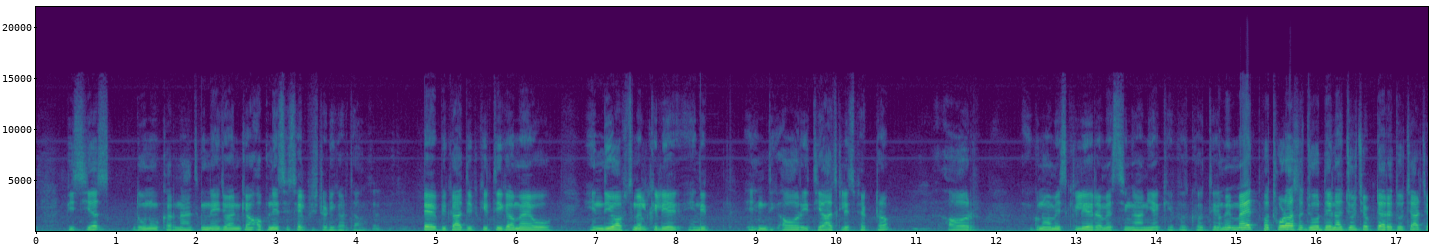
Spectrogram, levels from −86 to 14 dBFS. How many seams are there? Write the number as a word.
four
